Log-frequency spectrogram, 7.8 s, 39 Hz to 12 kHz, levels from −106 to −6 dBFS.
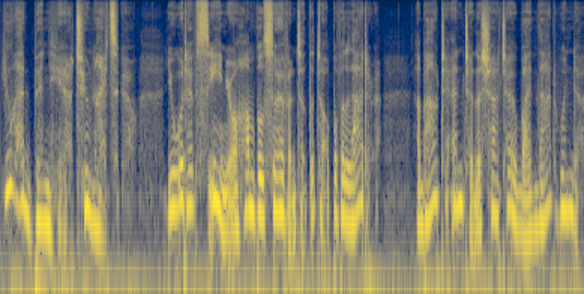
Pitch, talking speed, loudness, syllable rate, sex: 180 Hz, 225 wpm, -19 LUFS, 5.7 syllables/s, female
